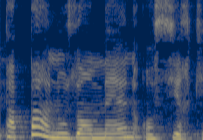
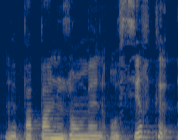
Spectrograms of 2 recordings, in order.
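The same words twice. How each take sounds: First: بابا نو زومين او سيرك read louder, stressing بابا; marked reading. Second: Said in the usual way. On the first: Shown as a demonstration. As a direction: read it out for the class, leaning on بابا. (قراءة مبرزة لبابا) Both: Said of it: "سي اون فراز ديكلاراتيف".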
